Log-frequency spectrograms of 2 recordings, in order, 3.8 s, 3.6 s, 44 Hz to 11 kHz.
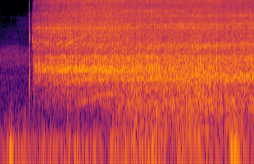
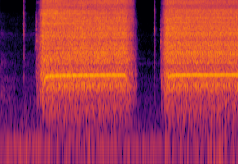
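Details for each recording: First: Two battery mini chainsaws running on DeWalt 20V lithium-ion batteries; the brushless saw cuts 2–3 inch cedar with a steady, full-pitched roar that never bogs, hesitates or stalls, even pushed hard; normal cutting under load. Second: Cordless mini chainsaw on a 20V DeWalt battery, free-running with the chain oiled: two bursts of harsh buzzing with a steady high whine near 900 Hz, noise coming mainly from the motor, not the chain.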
